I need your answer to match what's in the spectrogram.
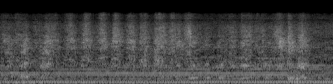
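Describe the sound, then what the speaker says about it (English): Bottoms of uneven wooden coffee table legs being sanded: rhythmic, scratchy rasping strokes that repeat steadily over a constant mechanical hum. "some of the legs are uneven, so we're going to sand this off"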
